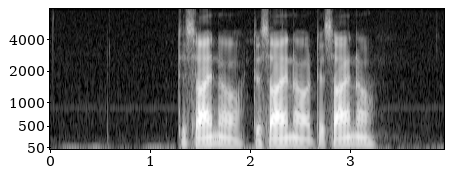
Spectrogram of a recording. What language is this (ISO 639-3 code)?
dan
